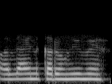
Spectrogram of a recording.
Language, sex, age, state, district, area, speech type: Hindi, female, 18-30, Rajasthan, Karauli, rural, conversation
